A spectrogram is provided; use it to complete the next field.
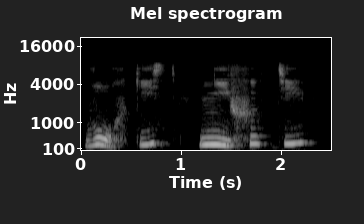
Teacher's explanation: звук г вимовляється як х Тобто повністю оглушується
